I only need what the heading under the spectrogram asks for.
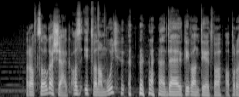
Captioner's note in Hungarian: nevetés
